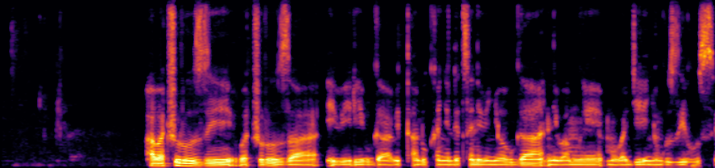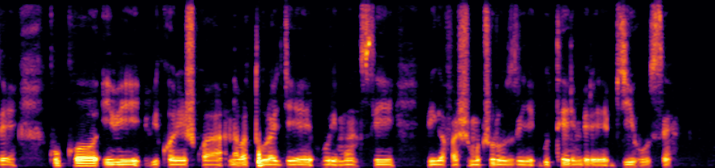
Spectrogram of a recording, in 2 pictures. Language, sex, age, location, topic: Kinyarwanda, male, 18-24, Nyagatare, finance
